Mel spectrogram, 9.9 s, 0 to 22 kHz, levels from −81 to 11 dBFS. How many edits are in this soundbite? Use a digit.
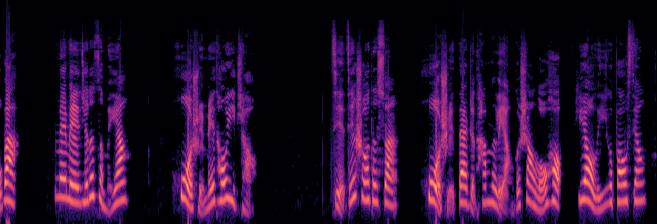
1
